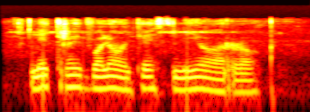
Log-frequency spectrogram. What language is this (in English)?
Esperanto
